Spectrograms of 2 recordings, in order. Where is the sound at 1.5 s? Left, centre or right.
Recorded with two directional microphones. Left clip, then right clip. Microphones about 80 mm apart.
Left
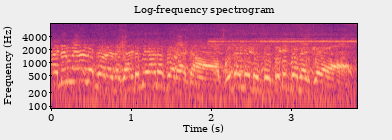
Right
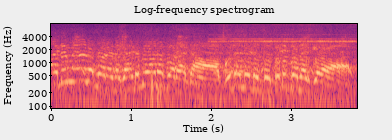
Centre.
